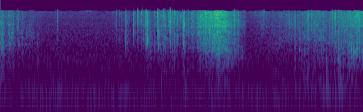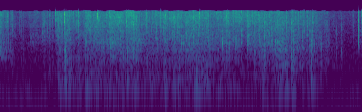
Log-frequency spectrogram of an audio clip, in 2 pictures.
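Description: Small rolled coils of thin, dry white soap shavings, hollow in the center, are squeezed and crushed in both fists by fingertips with short nails. The sound is a dense, bright crinkling crunch in uneven bursts, with the loudest swell early on. The coils break down into loose white flakes.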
